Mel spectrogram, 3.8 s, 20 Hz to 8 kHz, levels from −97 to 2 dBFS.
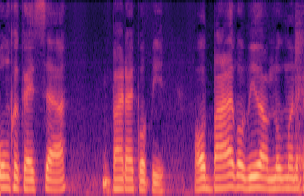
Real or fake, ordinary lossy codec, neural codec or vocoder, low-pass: fake; none; codec, 16 kHz, 1 kbps, FunCodec, trained on LibriTTS, 50 frames a second; none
